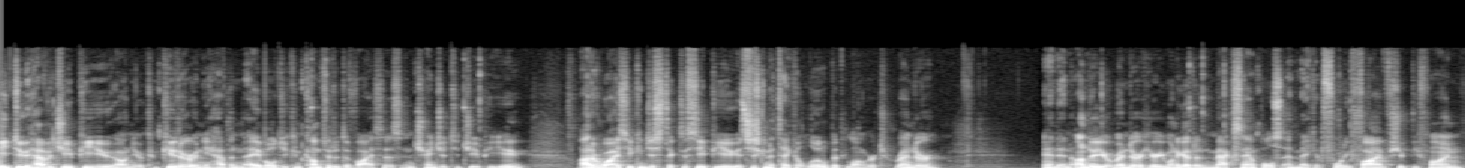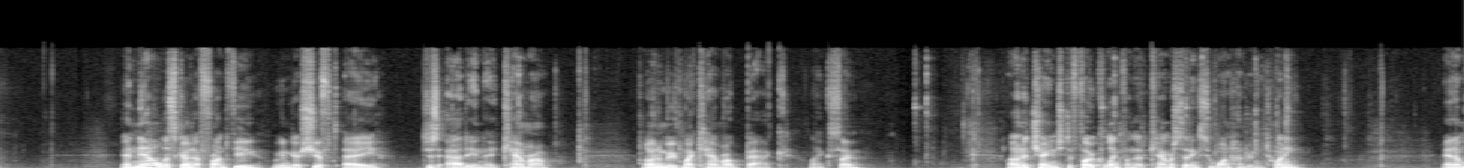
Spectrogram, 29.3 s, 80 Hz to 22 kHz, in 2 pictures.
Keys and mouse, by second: 3.2-4.7 drag, 11.9-13.5 drag, 16.5 KP_1, 18.0 shift+a, 20.4-21.0 middle drag, 21.4 g, 25.7 click, 26.5 click.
